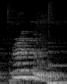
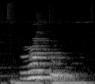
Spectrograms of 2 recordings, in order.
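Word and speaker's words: ఋతువు: Okay, so instead of pronouncing these words as Rutuvu, many of them are easily saying it as like Rutuvu, Rushi, RuNam, Rutuvu, but it should be Rushi, RuNam, Rutuvu. See, our Telugu language has this sound Ra.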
